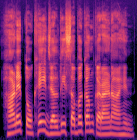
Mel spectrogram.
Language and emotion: Sindhi, neutral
